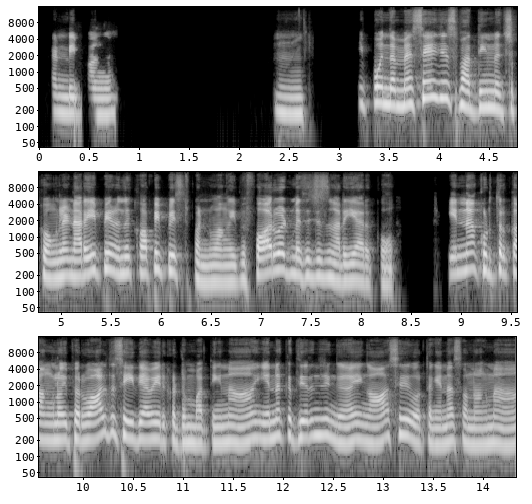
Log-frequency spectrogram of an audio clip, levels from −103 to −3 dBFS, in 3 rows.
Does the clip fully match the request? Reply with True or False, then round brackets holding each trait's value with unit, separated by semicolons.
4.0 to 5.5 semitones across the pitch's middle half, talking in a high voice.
True (4.3 semitones; 200 Hz)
